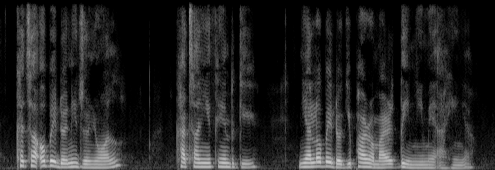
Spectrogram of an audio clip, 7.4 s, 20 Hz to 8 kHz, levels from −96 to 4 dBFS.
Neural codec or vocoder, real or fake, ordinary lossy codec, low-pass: codec, 16 kHz, 4 kbps, X-Codec, WavLM features, trained on Multilingual LibriSpeech; fake; none; none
